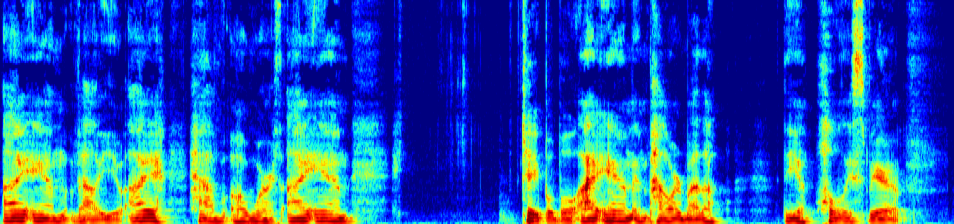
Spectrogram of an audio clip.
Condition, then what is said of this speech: Stuttering. Like, yo, I'm a stutterer, and I'm communicating to you.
